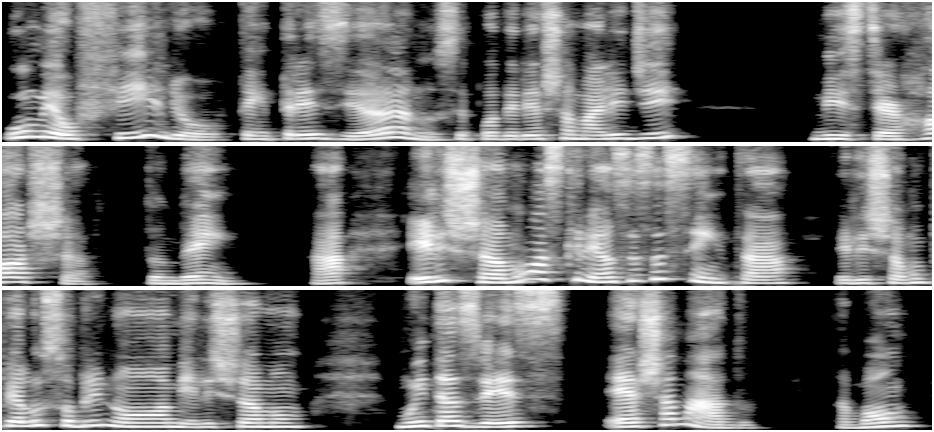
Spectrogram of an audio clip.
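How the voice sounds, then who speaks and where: A woman in her forties from Brazil, teaching a live class with a lively manner, often ending phrases with a quick check and having students repeat after her. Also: fairly high pitch. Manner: lively, ends phrases with a checking tag, drills repetition. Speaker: English teacher. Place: abroad in Europe.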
